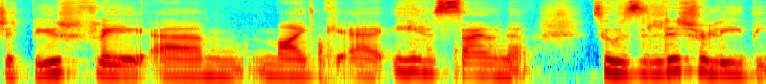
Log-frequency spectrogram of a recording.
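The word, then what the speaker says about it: Oíche Shamhna: And Halloween originated, you pronounced it beautifully, Mike, Iha Sauna.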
